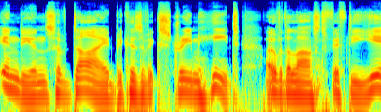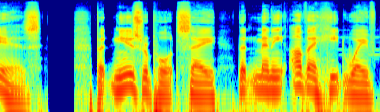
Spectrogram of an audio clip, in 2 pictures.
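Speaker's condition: No condition

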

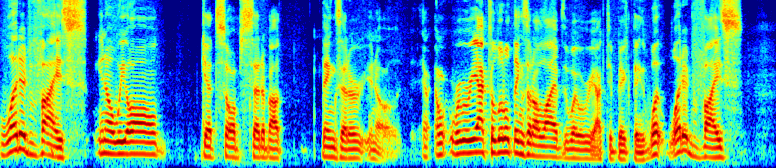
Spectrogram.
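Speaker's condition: No condition

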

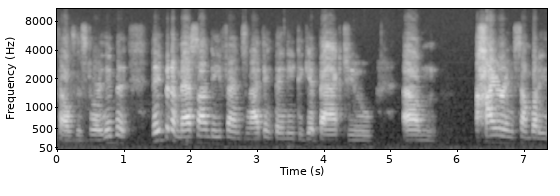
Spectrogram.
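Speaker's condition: No condition

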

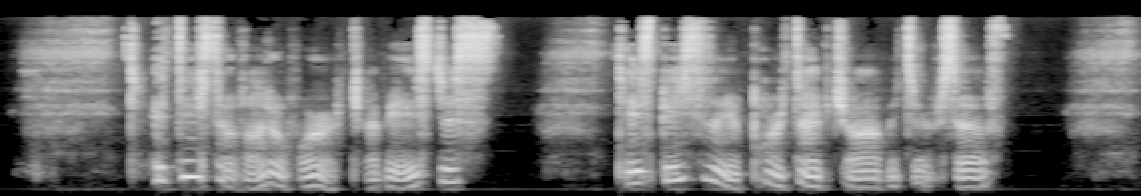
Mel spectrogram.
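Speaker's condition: Muscular dystrophy; uses wheelchair

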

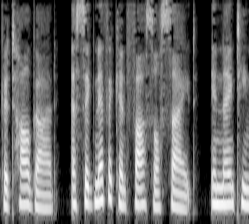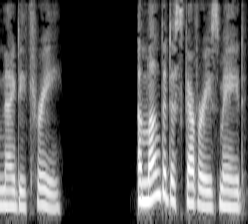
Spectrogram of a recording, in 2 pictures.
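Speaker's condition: No condition

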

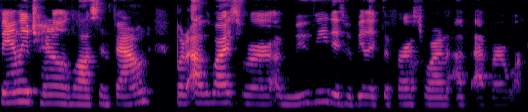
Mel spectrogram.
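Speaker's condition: Down syndrome; open heart surgery at 19

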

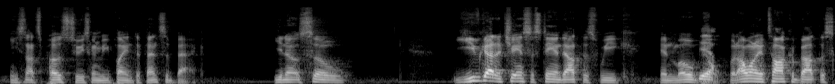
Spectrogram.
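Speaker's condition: No condition

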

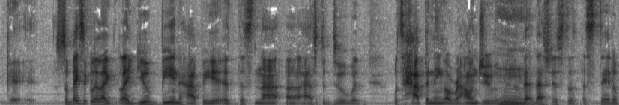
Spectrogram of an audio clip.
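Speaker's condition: Stuttering; possibly tiredness or teasing; repeated sounds, repeated words

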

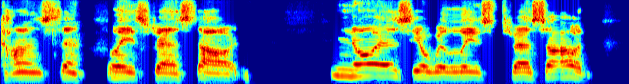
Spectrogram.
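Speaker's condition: Speech impediment from birth injury; difficulty saying word umbilical

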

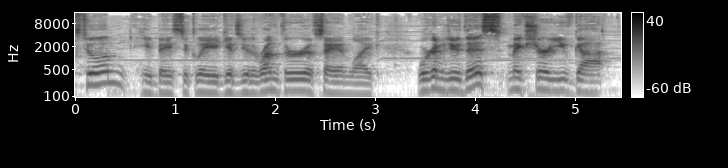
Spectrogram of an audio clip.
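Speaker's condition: No condition

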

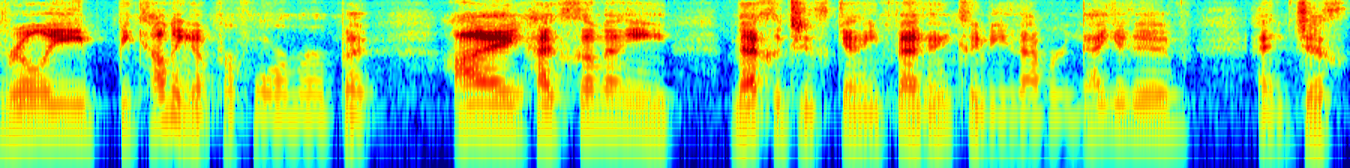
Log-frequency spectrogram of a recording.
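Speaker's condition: Cleft lip and palate

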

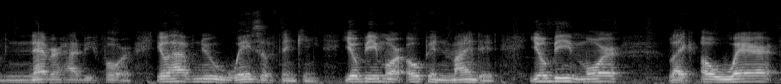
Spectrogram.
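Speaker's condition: No condition

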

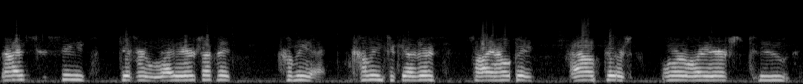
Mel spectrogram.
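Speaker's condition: Cerebral palsy

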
